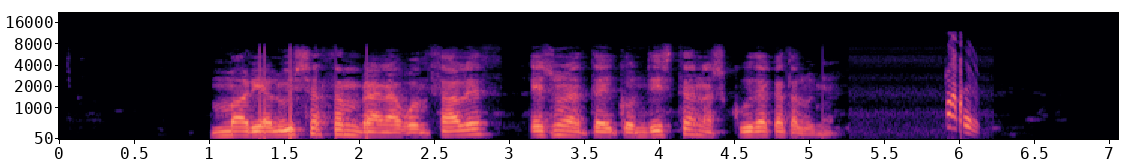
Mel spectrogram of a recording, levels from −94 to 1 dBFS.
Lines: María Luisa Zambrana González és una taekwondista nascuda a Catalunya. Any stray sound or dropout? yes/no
yes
